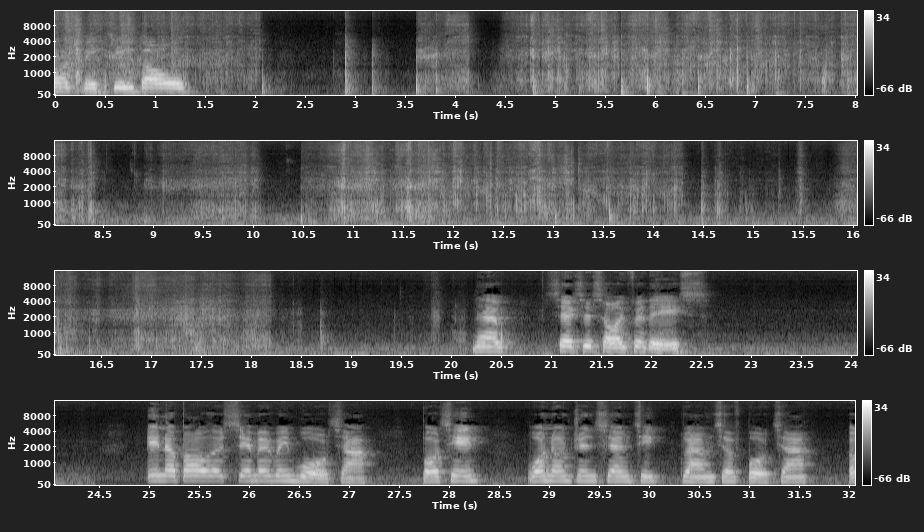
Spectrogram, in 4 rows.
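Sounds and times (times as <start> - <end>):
wooden spoon stirring flour: 0.0 - 2.2, 3.2 - 18.8.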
